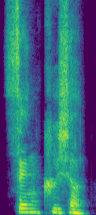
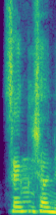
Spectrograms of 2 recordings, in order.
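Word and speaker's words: sanction: K 있죠가 있으면 뭐죠예요 원래 발른 기우는 생크션이에요 생크션 여기 있는 거 아무것도 없어요 생크션 있데 발음 교회는를 써 놓고 발음할 때는 안 했어요 다시 한번 들어 볼까요 션 생크션 안 했죠 생션이 했어요 생션네 어렵죠 바른 기호를 배웠고 바른 기호대로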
